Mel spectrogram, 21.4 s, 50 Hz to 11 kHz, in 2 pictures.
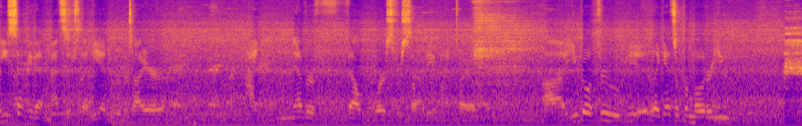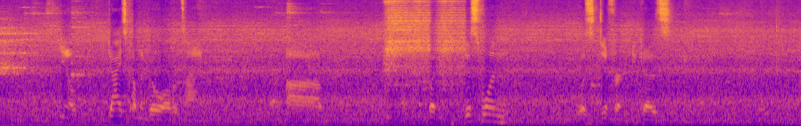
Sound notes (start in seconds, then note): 13.9 machinery hissing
